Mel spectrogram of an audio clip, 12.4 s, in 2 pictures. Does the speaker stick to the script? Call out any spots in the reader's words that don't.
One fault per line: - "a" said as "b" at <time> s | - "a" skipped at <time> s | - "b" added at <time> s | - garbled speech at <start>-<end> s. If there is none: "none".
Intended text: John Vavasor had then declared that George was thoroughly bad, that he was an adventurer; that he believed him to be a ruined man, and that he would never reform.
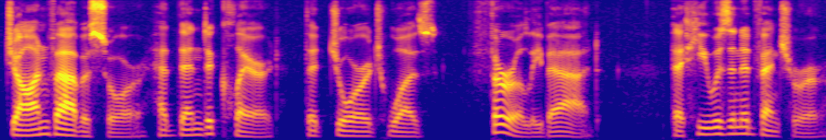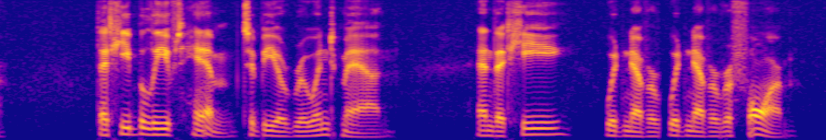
- "would never" added at 11.2 s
